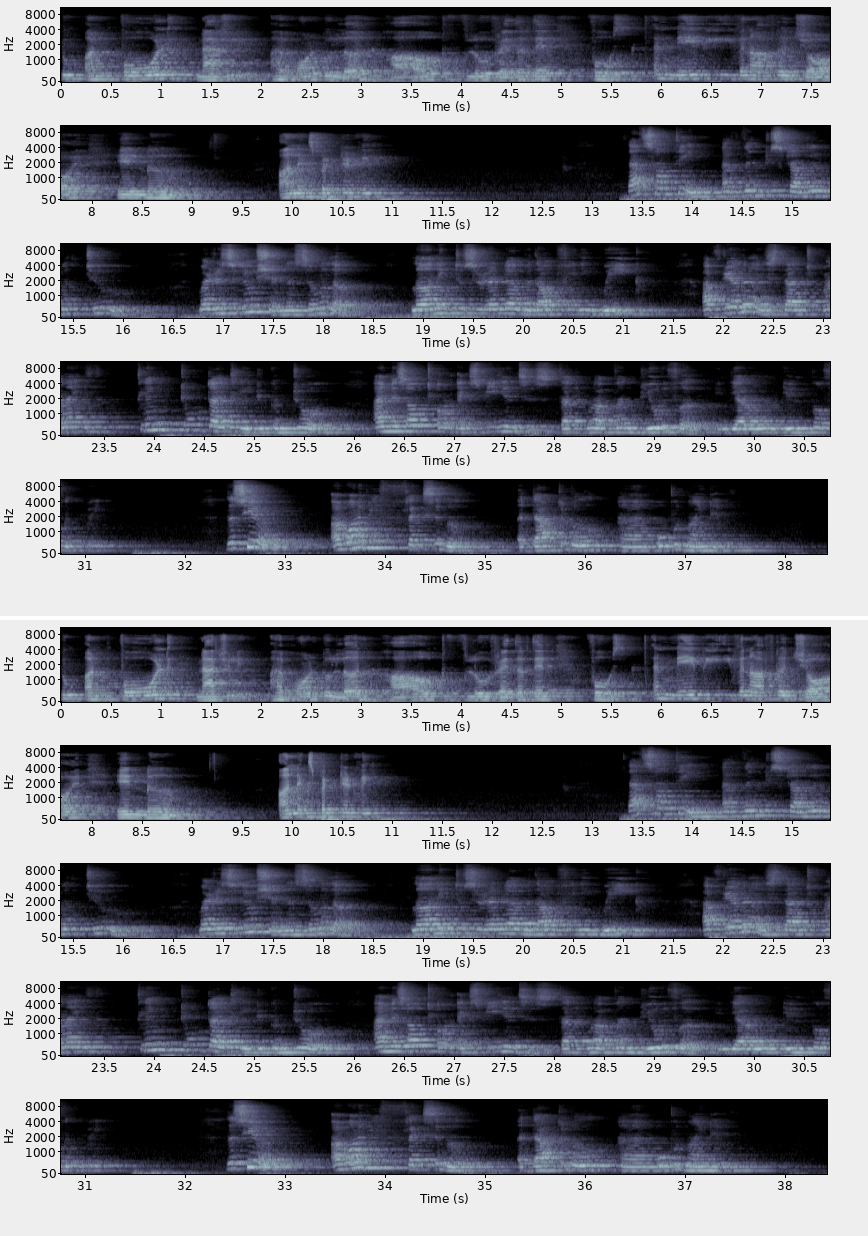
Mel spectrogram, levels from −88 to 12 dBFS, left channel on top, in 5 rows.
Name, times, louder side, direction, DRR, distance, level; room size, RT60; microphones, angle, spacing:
voice 1, 0.0-3.7 4.0-5.6 5.9-8.9 9.9-10.8, right 1 dB, 55° right, 5 dB, 0.6 m, -26 dB
voice 2, 13.4-16.1 16.8-18.4 18.9-21.2 21.8-23.4 23.8-25.8 26.2-31.2 32.4-33.0 33.5-34.9 35.3-37.5, left 1 dB, 15° left, 4 dB, 0.5 m, -27 dB
6.2 x 4.9 x 3.1 m, 1.2 s
head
